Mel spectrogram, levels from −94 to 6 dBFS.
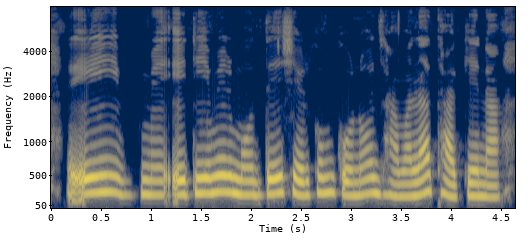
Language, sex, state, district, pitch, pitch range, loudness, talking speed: Bengali, female, West Bengal, Jalpaiguri, 215 Hz, 200-230 Hz, -12 LUFS, 140 wpm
